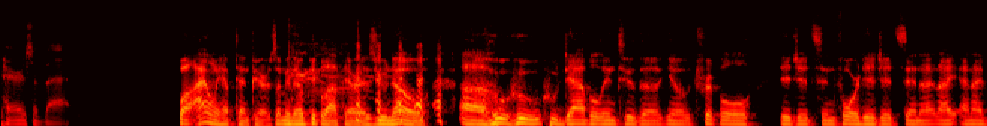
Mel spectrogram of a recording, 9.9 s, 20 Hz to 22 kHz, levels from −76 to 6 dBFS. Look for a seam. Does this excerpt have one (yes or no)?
no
